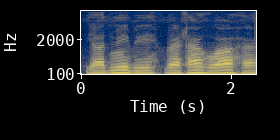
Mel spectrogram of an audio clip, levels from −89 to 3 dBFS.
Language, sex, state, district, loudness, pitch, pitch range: Hindi, male, Uttar Pradesh, Saharanpur, -13 LUFS, 130 Hz, 125-140 Hz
